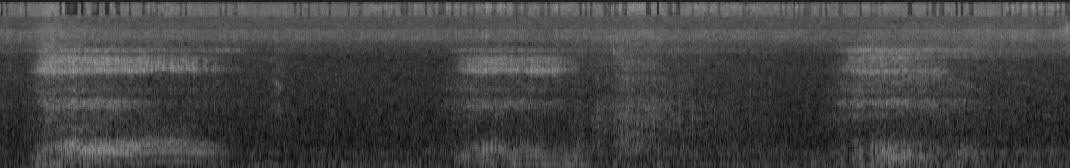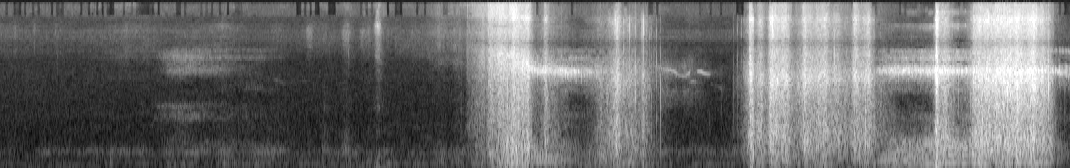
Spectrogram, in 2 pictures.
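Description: Soft snoring breaths repeat about every three seconds. Louder rustling noise follows near the end.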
